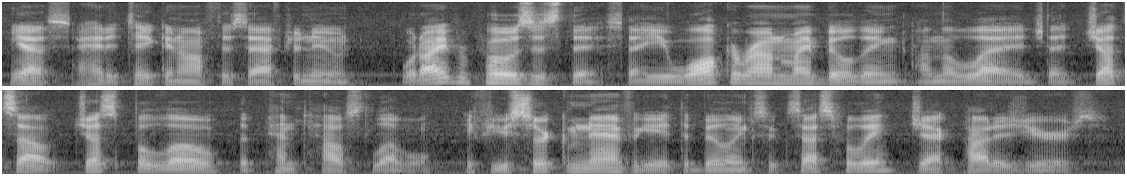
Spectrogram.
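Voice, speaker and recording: A man's voice: on the low side, expressive, a little fast, hardly any pauses, slight background noise, natural voice. A man playing a smug, wealthy, cultured villain in an audio drama, speaking in a pompous, formal, mocking way. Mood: coolly persuasive. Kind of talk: dramatic audio story acting.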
